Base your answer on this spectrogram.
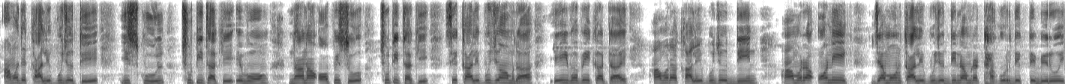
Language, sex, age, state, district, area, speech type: Bengali, male, 60+, West Bengal, Purba Medinipur, rural, spontaneous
